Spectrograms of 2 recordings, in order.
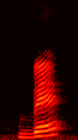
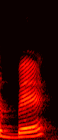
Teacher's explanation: वे दंत ओष्ठ है और बे ओष्ठ ध्वनि है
